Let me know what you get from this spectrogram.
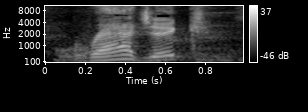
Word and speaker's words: Ragic: On the Palm Beach side, well, Max Ragic, rhymes with magic, the righty, went five innings, couple of hits, a run.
